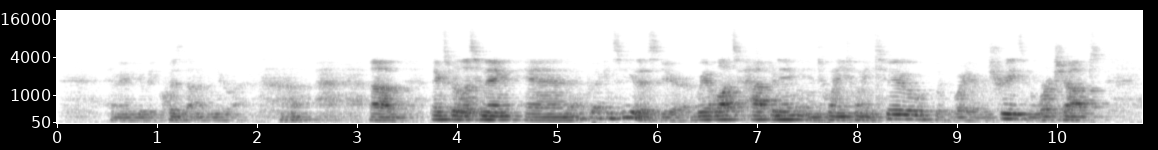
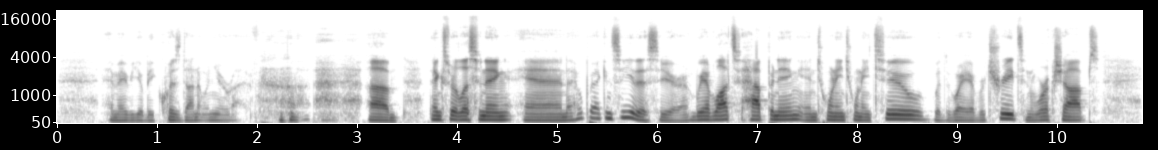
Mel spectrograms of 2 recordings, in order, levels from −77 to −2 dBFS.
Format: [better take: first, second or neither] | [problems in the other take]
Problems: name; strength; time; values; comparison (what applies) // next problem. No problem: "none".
second | room echo; noticeable; dies away in 0.6 s // off-mic speech; far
